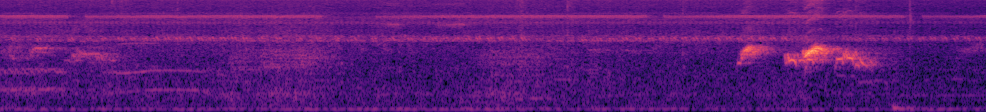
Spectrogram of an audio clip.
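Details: Red-whiskered bulbul singing contest at morning: after a quiet stretch, a lively rippling phrase of several quick whistled notes bursts out near the end over a persistent high whine.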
